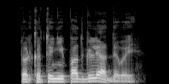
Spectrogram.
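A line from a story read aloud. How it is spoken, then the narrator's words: Laughing. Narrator (Russian): смеясь закончила Беляна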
